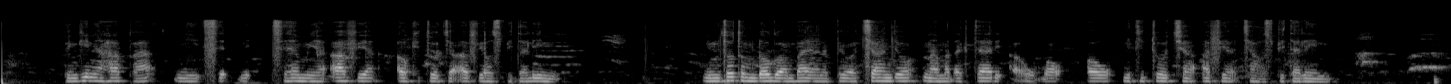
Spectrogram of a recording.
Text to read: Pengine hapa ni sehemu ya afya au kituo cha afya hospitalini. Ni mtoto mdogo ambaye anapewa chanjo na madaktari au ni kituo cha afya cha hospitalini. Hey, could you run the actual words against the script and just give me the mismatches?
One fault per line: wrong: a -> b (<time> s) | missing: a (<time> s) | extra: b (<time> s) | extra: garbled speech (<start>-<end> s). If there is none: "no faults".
no faults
